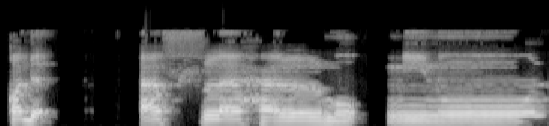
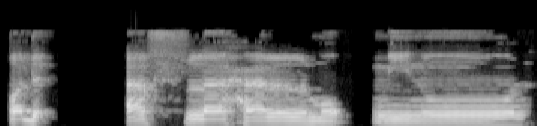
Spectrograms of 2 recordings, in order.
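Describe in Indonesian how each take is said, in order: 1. Pantulan pada bunyi d terputus secara tiba-tiba. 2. Pantulan pada bunyi d terputus secara tiba-tiba.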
